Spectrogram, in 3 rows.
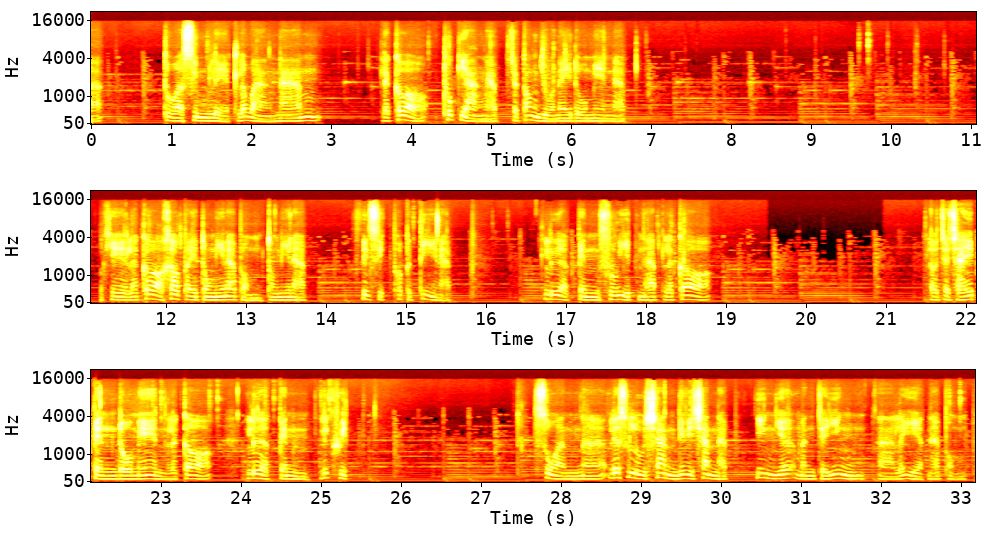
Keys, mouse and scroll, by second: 1.1 middle drag, 4.1 middle drag, 4.9 middle drag, 5.6 `, 6.7 s, 7.3 y, 8.5 x, 9.5 click, 9.9-10.2 middle drag, 10.8 middle click, 11.5 middle click, 12.0 shift+middle drag, 15.0 click, 16.0 middle drag, 17.4 click, 17.4 right click, 18.0 shift+middle drag, 19.7 click, 19.7 right click, 20.9 middle click, 22.8 click, 23.5 click, 24.2 click, 24.9 click, 25.9 middle click, 29.4 click, 32.1 middle click, 32.7 click.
